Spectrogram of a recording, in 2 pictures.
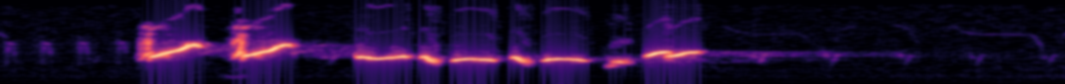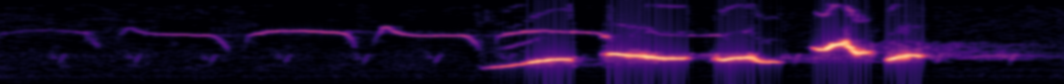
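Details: Oriental magpie-robin song used as therapy audio to encourage birds to sing: two bright bursts of varied, sweet whistled notes that rise and fall, separated by a pause with thin, high drawn-out whistles.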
